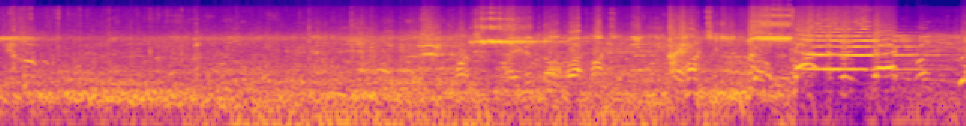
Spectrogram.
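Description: Shouting players and coaches over a low rumble on a football practice field. There are short high whistle tones about halfway through, and a single horn blast of under a second near the end.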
